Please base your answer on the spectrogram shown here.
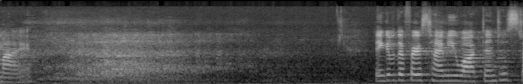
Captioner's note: laughter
